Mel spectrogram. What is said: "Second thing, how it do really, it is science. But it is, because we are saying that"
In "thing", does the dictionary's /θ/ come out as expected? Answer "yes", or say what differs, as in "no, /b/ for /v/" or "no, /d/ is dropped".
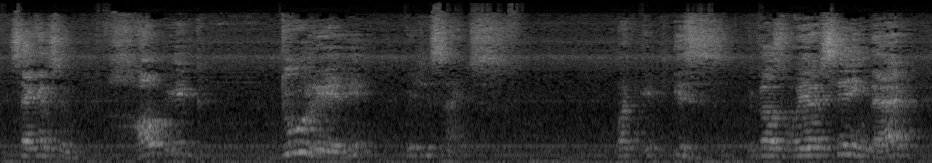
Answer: no, /s/ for /θ/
